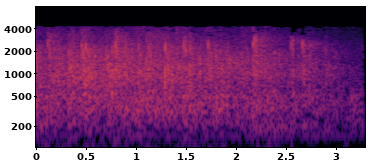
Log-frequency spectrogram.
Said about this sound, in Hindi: तो आपके लिए भी तालियां।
